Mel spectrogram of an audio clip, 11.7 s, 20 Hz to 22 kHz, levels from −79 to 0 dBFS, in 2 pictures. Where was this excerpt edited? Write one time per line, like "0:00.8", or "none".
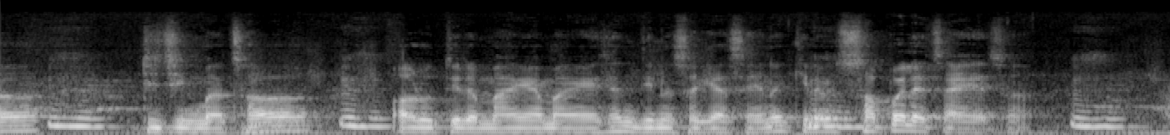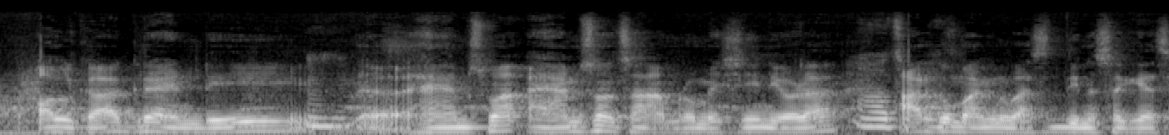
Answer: none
